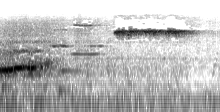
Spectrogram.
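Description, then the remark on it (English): Street traffic rumbles steadily, then a car brakes with a loud, sustained high-pitched squeal lasting over a second before fading back into the traffic noise. “Where does all this traffic come from?”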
